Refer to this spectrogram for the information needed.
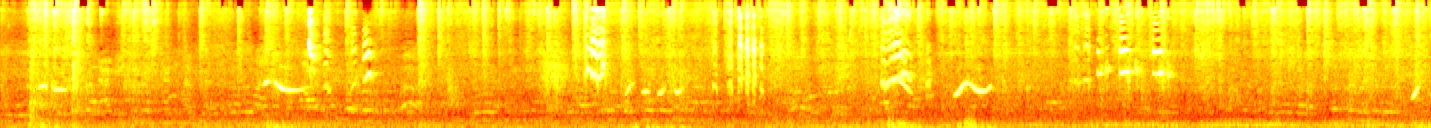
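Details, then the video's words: Pet cockatiel making scattered short whistled chirps and slurred squeaks, bursts every one to two seconds across the stretch, with faint background hum and a person's voice nearby. "Funny sounds by Jackie the cockatiel"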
